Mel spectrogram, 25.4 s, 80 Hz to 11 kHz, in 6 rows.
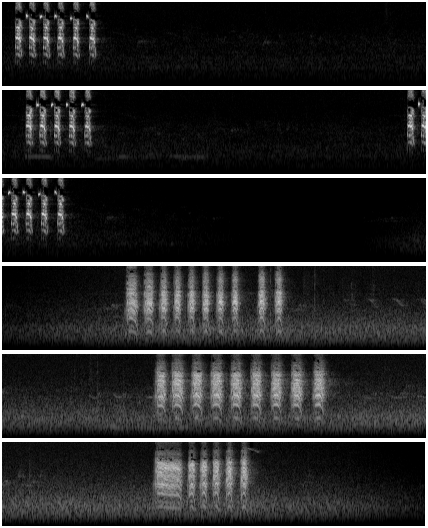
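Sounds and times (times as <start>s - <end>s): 
green jay calling: 0.0s - 1.0s, 4.5s - 5.2s, 8.3s - 9.2s, 13.6s - 25.0s.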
